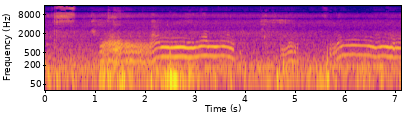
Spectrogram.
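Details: Savannah kitten growling: two long, drawn-out tonal wails with a rich harmonic stack that rises, holds steady, then dips, separated by low rumbling background noise.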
